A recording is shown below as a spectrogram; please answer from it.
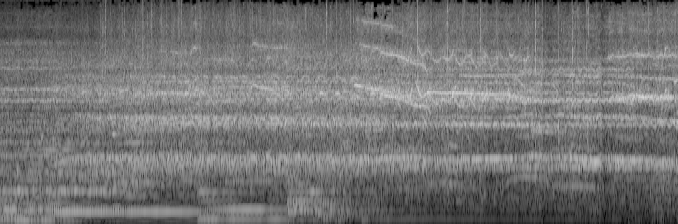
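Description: Choral music with backing, held on long sustained notes that change twice and stop near the end. High wavering cries sound over it in the middle.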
